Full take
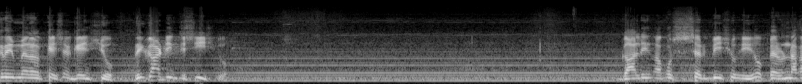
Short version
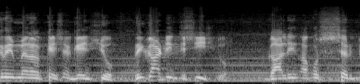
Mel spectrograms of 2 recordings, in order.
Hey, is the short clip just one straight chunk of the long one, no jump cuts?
no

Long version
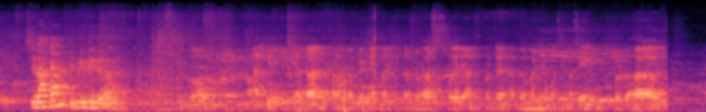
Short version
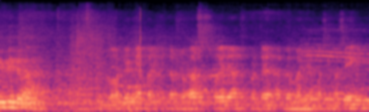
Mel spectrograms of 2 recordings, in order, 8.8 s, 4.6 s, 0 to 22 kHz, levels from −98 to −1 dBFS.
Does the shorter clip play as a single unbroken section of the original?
no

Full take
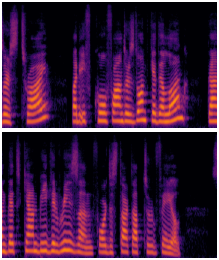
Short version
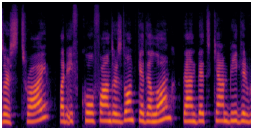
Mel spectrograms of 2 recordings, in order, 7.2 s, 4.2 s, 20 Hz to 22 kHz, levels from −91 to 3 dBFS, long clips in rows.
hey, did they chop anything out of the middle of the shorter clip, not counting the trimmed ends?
yes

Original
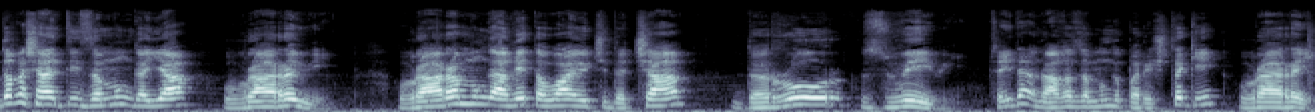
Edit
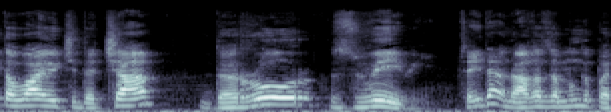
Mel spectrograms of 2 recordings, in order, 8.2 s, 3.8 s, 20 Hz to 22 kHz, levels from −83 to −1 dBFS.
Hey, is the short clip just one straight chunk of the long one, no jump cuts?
yes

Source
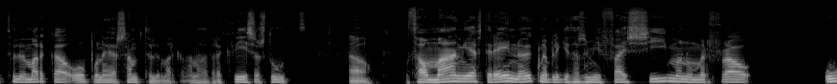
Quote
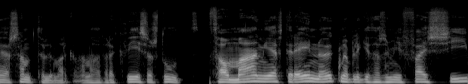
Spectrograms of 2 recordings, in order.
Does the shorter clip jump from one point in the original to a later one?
yes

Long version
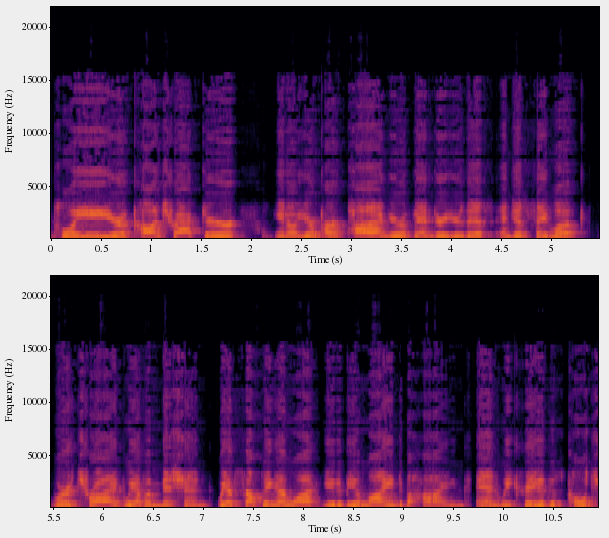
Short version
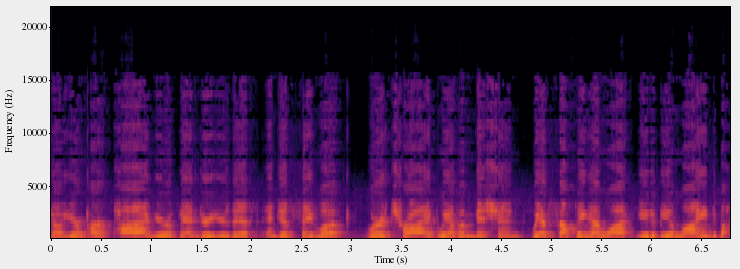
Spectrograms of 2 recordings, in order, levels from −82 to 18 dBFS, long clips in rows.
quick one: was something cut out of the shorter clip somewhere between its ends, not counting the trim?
no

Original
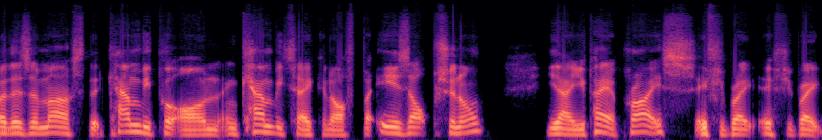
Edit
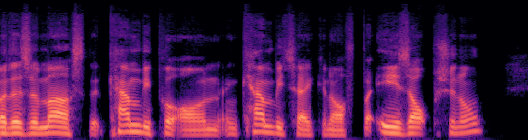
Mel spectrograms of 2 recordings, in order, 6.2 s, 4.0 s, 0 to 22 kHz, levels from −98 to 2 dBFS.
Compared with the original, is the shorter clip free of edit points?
yes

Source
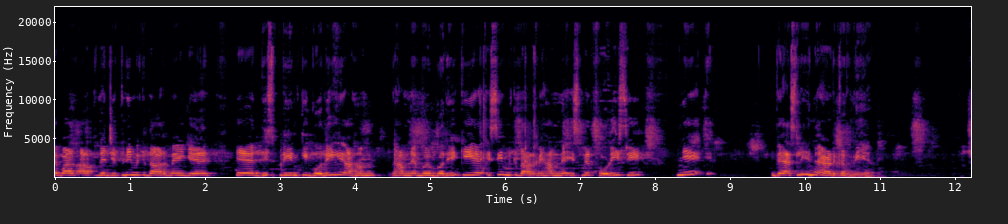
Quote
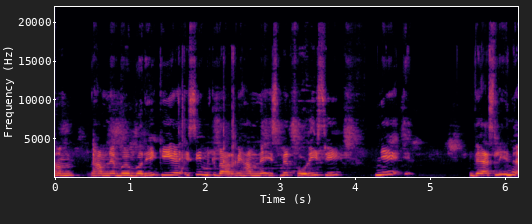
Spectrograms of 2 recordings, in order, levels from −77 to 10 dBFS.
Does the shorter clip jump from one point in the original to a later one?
no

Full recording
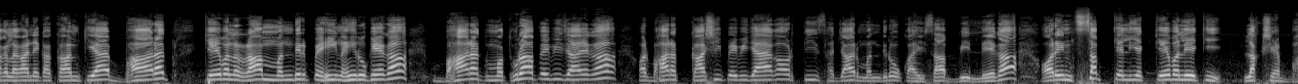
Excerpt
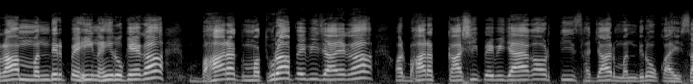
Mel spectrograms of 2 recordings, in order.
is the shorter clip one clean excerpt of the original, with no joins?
yes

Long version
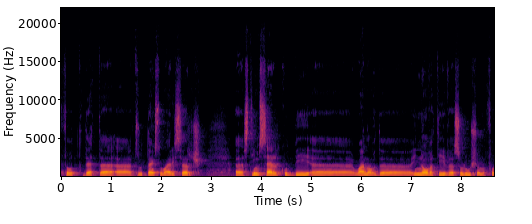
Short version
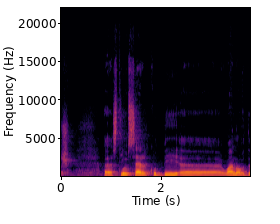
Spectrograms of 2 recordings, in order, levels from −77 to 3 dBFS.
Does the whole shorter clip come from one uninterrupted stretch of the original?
yes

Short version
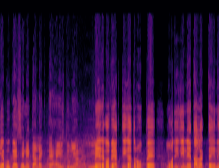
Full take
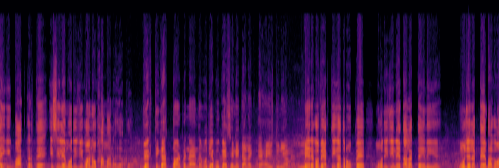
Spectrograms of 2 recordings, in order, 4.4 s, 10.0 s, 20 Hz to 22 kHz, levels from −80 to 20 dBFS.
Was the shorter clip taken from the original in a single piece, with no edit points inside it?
yes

